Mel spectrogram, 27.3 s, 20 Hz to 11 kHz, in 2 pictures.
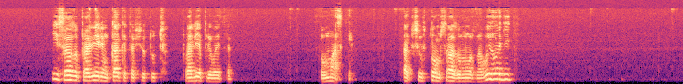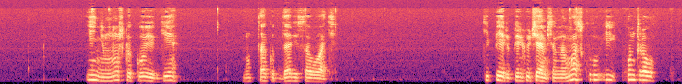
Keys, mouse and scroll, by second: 0.6-1.3 scroll down 1, 2.3 scroll down 7, 3.6 scroll down 1, 5.1 f, 6.3 middle click, 8.0 shift+click, 10.8 click, 12.2 middle click, 13.9 click, 16.2 click, 18.5 middle click, 20.0 click, 20.8-22.0 scroll down 3, 22.0 middle click, 22.0-23.3 scroll down 1, 25.1 click, 27.0 ctrl+click.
